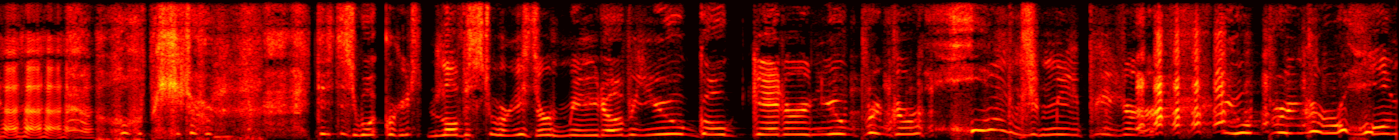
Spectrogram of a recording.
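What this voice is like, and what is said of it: Impression of Barb from the show. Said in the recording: “does a great impression of someone on the show”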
